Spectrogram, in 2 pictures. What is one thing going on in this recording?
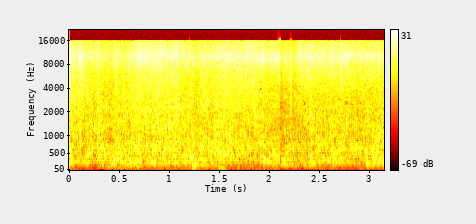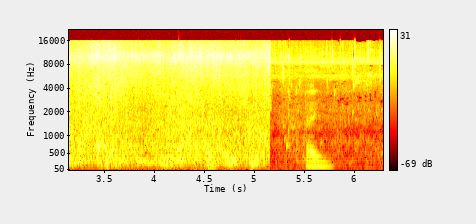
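Water splashes loudly as a man wades through it.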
